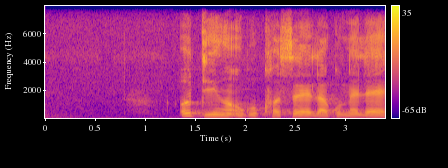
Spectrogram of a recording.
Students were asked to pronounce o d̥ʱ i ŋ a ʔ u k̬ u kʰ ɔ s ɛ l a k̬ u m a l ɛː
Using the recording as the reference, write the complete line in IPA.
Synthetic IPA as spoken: o d̥ʱ i ŋ a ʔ u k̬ u kʰ ɔ s ɛ l a k̬ u m ɛ l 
